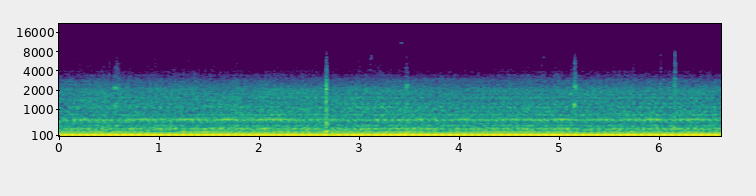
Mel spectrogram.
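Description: Excavator engine running steadily with a constant low drone, heard from inside the operator's cab.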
